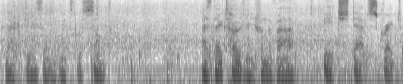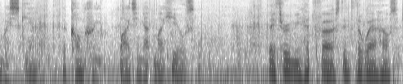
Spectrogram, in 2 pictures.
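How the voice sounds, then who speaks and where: Casting: male narrator for dark crime drama, low-pitched, unhurried, brooding, with clear background ambience. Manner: brooding, deliberate, dramatic pauses. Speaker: narrator and performer. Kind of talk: dark first-person scripted drama narration. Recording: clear ambient noise behind the voice.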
